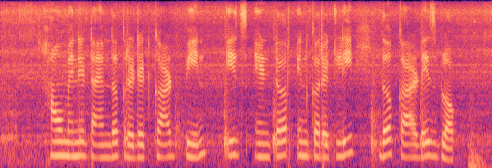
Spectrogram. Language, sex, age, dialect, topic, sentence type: Marathi, female, 18-24, Standard Marathi, banking, question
